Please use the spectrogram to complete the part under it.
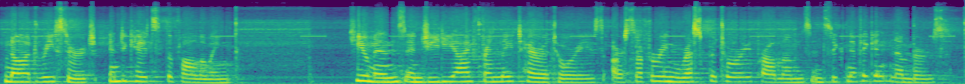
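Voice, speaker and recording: A woman's voice: medium pitch, fairly even intonation, moderate pace, a little mellow, natural voice. A slightly distant recording with faint noise carries a woman playing a female briefing announcer for a military game. She is formal and detached, delivering scripted research findings with clinical neutrality.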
